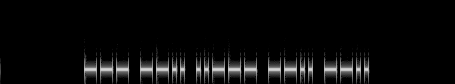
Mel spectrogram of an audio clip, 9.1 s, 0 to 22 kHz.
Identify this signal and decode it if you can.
Morse code, heard as a keyed tone, about 15 wpm, 700 Hz. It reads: OZ2ZZ
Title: DXCC-100 Call Signs - 5 Characters - Repeated 2x - 15wpm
